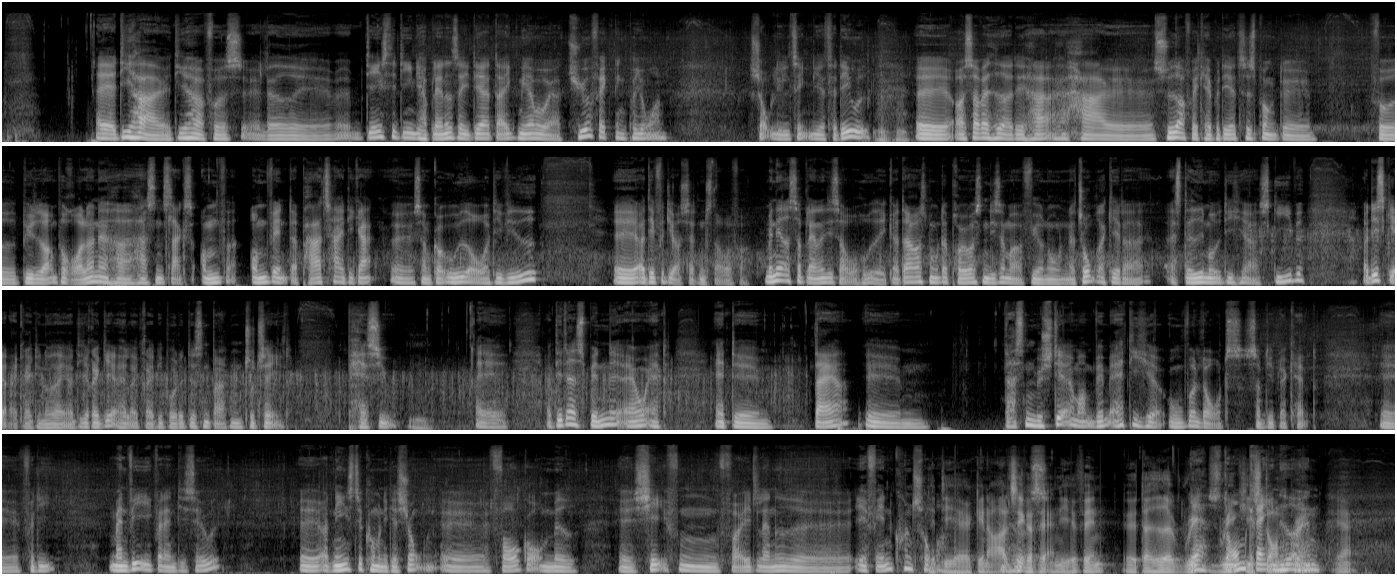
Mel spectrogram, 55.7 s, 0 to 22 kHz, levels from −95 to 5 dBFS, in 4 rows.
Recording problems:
household noises; faint; throughout; 25 dB below the speech

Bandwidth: 15.5 kHz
